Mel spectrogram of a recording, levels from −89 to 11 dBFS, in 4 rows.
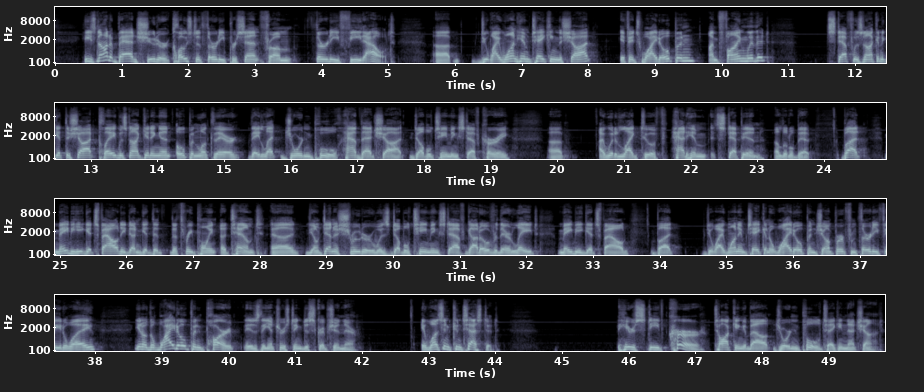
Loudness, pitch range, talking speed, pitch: -21 LUFS, 115-145 Hz, 160 wpm, 130 Hz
